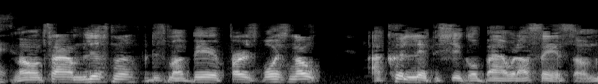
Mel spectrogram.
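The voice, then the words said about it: Louisiana accent. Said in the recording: “this accent clear as day right now ... I'm already getting more New Orleans. I know it's Baton Rouge, but I'm getting more Louisiana”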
